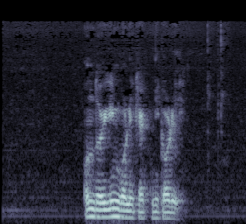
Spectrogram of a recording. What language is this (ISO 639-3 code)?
eus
